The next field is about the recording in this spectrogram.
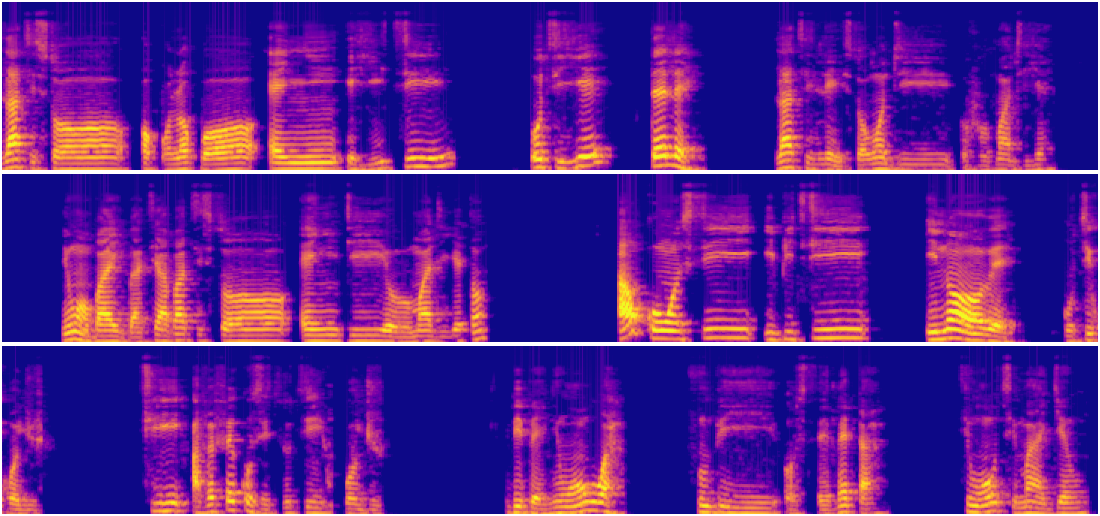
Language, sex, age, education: Yoruba, male, 30-45, secondary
